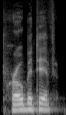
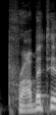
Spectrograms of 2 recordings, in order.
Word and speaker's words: probative: of the OS Pro probative okay I know you're from New Mexico judge but probative probative value H she just said Pro if she says it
